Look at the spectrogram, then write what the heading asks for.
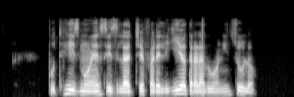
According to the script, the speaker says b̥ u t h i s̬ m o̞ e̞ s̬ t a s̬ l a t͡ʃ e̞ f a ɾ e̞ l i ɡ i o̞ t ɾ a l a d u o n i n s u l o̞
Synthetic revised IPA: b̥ u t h i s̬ m o̞ e̞ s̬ t i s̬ l a t͡ʃ e̞ f a ɾ e̞ l i ɡ i o̞ t ɾ a l a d u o n i n s u l o̞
